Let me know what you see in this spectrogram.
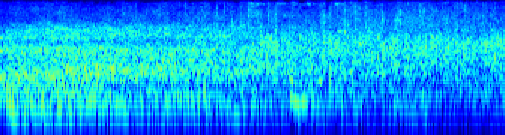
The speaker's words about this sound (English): You're clapping because you hope that's the end. Don't worry, nearly halfway through now.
